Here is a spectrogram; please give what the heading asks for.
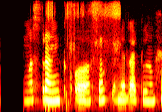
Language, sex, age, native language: Icelandic, male, 11, Icelandic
